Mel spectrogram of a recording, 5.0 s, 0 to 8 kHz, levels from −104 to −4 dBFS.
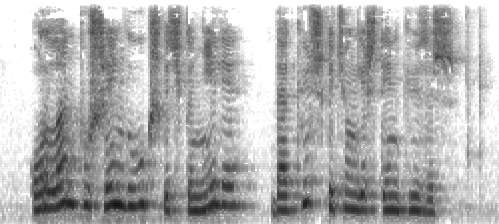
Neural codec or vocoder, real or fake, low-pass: none; real; 7.2 kHz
